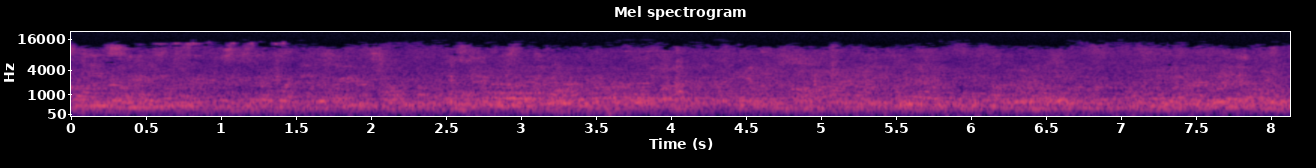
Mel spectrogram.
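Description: Steady hubbub of many overlapping voices, indistinct chatter with no clear words, from shoppers and checkout staff in a busy supermarket.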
